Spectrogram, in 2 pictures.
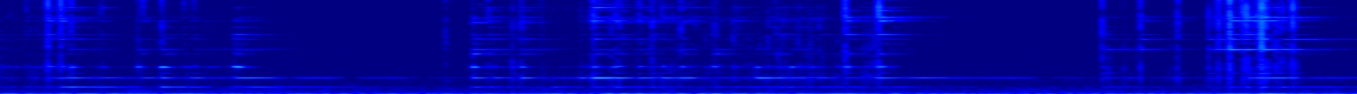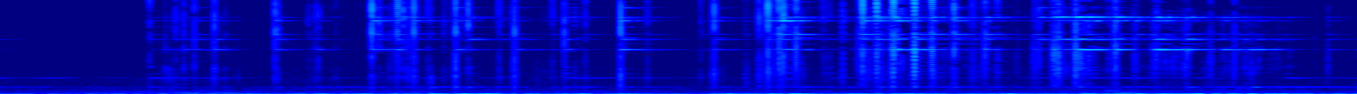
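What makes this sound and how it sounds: Long acrylic nails scratch the textured sides of a hollow, empty, medium cut crystal footed glass pedestal bowl. The result is bursts of bright, gritty scratching that raise faint high glassy rings, over a steady low hum.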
